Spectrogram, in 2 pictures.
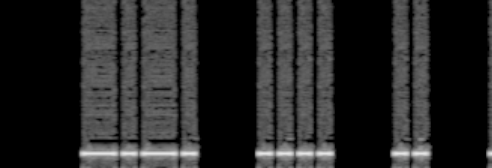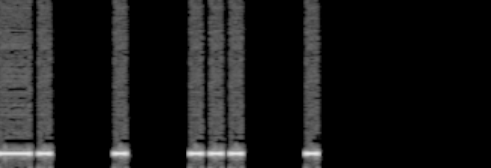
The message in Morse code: CHINESE

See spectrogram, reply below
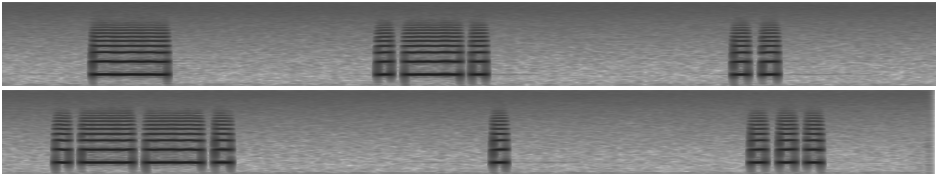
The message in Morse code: TRIPES

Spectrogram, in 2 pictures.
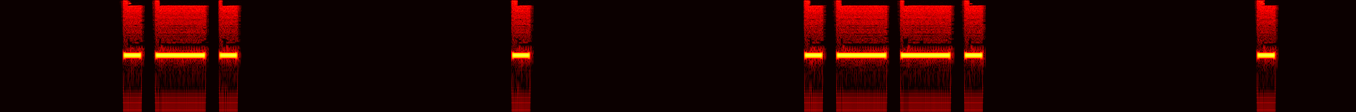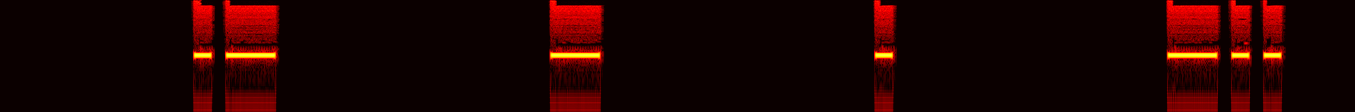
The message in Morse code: REPEATED

